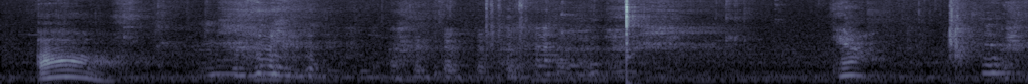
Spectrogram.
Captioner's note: class laughs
